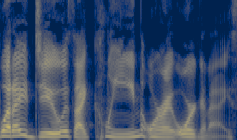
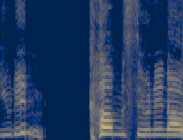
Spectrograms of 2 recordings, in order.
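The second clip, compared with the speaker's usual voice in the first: put-on yell, higher pitch; 9 semitones higher than usual. Retelling yelling at someone who came in during a crying fit: retelling own past yelling. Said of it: "I start yelling at him".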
